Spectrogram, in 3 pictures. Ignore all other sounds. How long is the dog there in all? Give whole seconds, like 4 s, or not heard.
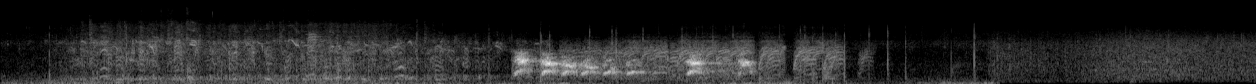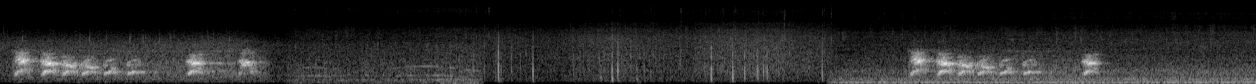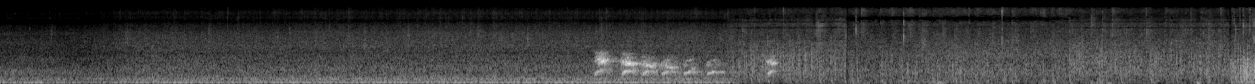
9 s.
